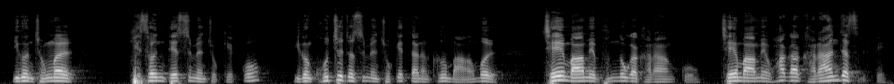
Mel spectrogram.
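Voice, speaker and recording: A man's voice: a little high, a little mellow. A male pastor preaching a Sunday sermon at a church service. He speaks earnestly and with emphasis, addresses the congregation directly and repeats key words.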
